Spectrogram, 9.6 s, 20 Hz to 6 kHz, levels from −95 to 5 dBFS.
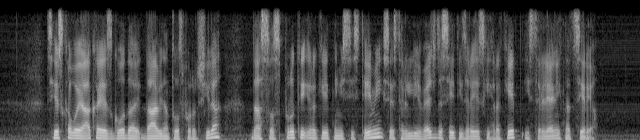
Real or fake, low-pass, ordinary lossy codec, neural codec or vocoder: real; 5.4 kHz; none; none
